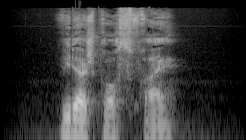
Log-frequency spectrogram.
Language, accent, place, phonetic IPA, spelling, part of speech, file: German, Germany, Berlin, [ˈviːdɐʃpʁʊxsˌfʁaɪ̯], widerspruchsfrei, adjective, De-widerspruchsfrei.ogg
- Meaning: consistent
